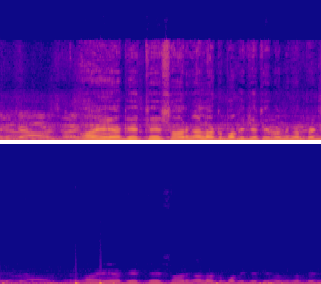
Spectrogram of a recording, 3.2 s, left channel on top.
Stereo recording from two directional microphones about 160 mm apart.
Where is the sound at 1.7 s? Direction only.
25° left (ahead or behind).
